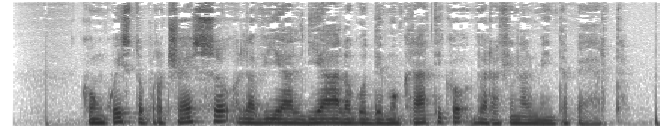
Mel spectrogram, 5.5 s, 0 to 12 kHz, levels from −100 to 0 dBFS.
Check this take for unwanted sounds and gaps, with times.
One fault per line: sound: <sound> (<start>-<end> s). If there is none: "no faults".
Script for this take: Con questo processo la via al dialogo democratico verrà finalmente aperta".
no faults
